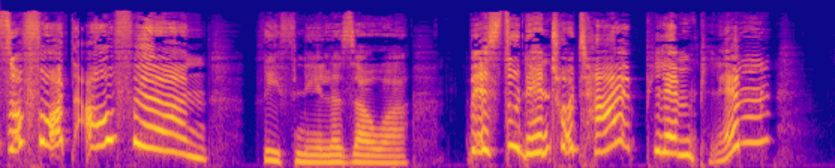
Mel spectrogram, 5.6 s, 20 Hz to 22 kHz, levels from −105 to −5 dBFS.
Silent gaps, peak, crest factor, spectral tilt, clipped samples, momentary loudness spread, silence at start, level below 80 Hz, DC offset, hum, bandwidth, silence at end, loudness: none; -4 dBFS; 16 dB; -3 dB/octave; under 0.1%; 12 LU; 0 s; -64 dBFS; under 0.1%; none; 16.5 kHz; 0.45 s; -19 LUFS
